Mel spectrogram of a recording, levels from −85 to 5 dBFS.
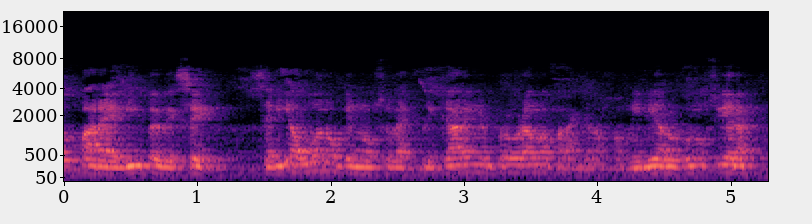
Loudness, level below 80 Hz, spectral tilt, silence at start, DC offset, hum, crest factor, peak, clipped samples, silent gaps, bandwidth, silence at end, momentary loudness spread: -27 LUFS; -62 dBFS; -6 dB/octave; 0 s; under 0.1%; none; 14 dB; -12 dBFS; under 0.1%; none; 6.8 kHz; 0 s; 11 LU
